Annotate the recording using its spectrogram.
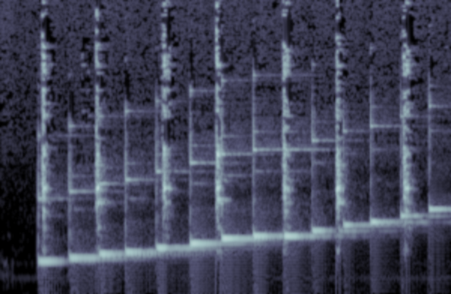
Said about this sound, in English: The clock struck six.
